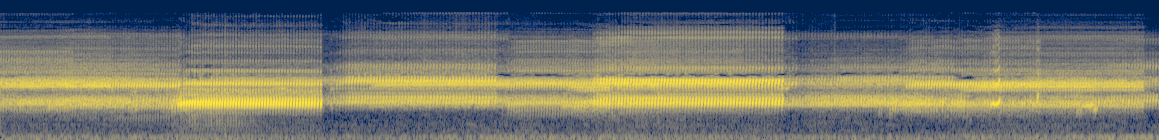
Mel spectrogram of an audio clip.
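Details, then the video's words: Many frogs trilling together on a farm: an unbroken, buzzy chorus whose loudness steps up and down in blocks of a second or two as nearer callers start and stop. "Frogs Singing"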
